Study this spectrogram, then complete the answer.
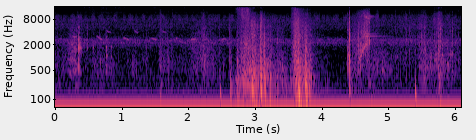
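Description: A knife cuts and tears through an animal's hide.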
